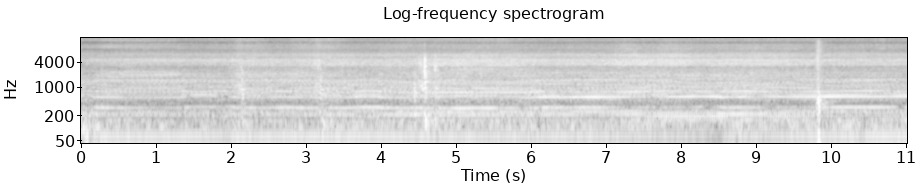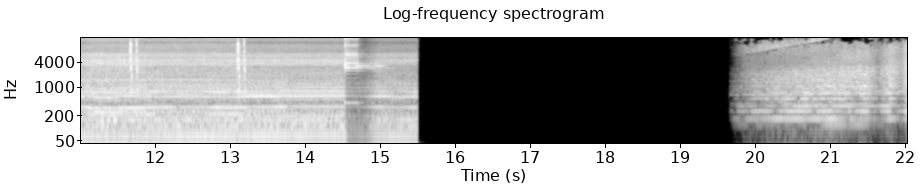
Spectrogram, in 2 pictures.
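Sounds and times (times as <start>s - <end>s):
sharp clicks or knocks: 9.8s - 10.1s.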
